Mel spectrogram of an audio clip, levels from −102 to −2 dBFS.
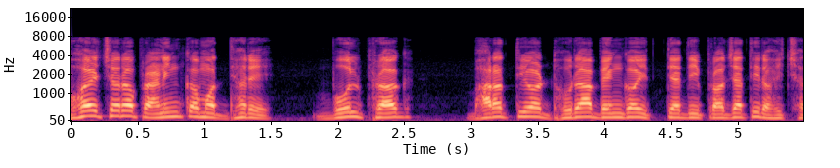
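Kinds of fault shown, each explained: No faults heard: no dropouts, clicks, distortion, level jumps or timing errors anywhere in the speech.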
